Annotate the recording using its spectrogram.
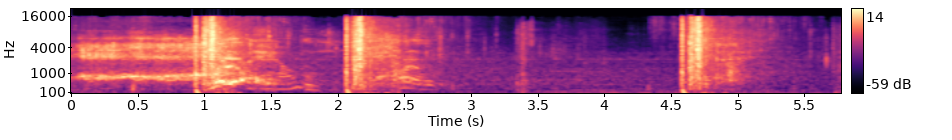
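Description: A pistol fires several loud shots that echo briefly.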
